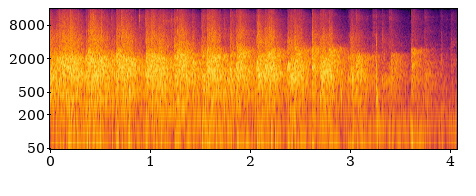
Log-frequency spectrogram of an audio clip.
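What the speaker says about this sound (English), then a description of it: "A round of applause." Studio audience at a televised quiz show clapping loudly, a close, energetic burst of applause that thins out and breaks into scattered claps near the end.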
